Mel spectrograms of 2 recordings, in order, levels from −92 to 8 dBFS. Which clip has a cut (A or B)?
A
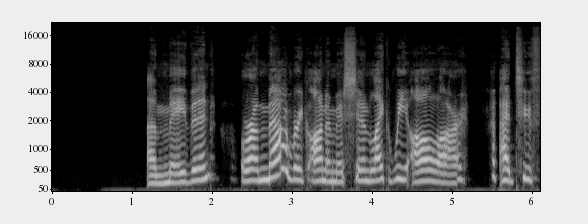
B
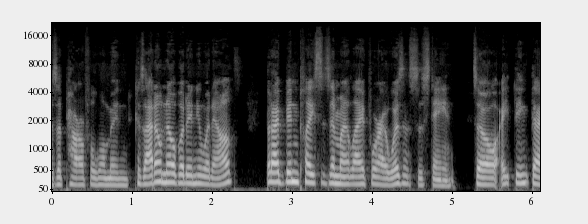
B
